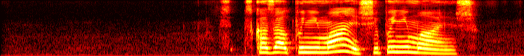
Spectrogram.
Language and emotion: Russian, angry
